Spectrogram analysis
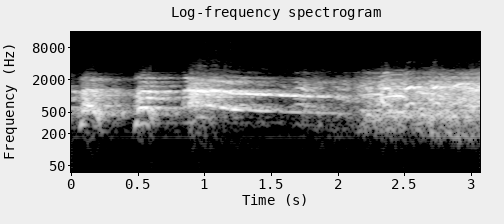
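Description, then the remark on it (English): A large dog, Wolf, howls loudly on the front porch after breaking out of a neighbour's backyard, in long, wavering tones, with a couple of short breaks between drawn-out cries and no talking. “Wolf broke out of the Dentons' backyard, and he's on our front porch this very minute.”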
